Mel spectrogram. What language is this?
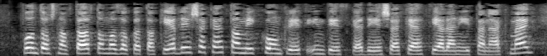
Hungarian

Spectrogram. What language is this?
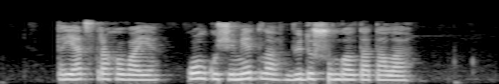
Mari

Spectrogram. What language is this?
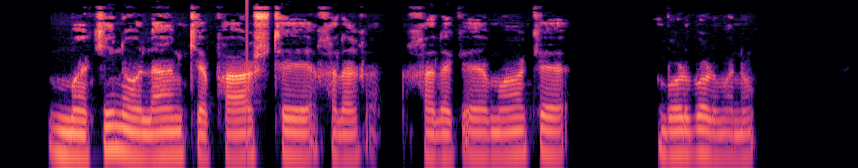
Gawri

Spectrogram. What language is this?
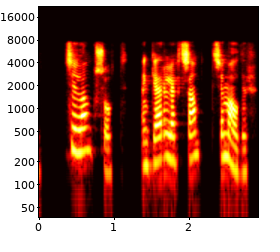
Icelandic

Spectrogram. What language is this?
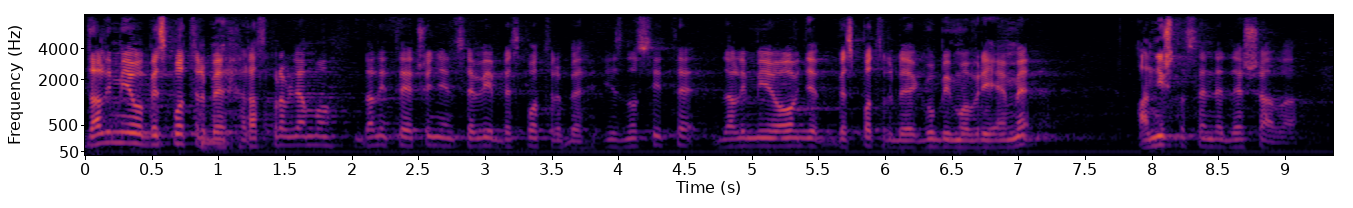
Croatian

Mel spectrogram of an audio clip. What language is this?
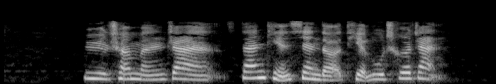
Chinese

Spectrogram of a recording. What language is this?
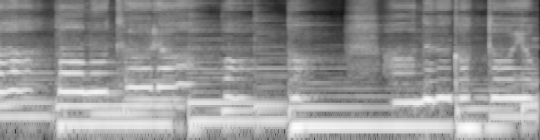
Korean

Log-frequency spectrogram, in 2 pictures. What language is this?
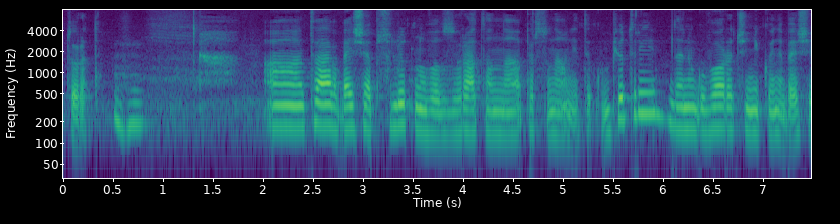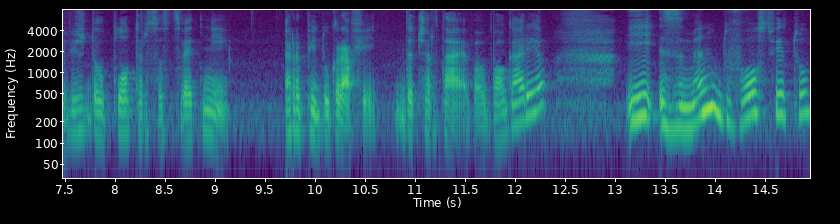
Bulgarian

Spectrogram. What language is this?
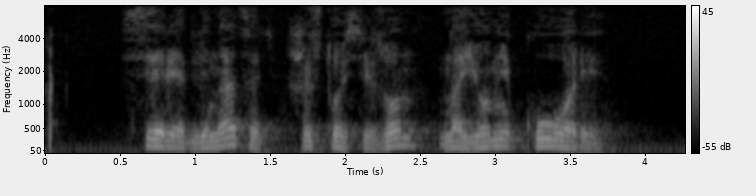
Russian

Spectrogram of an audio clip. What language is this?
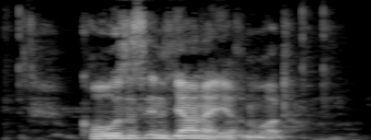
German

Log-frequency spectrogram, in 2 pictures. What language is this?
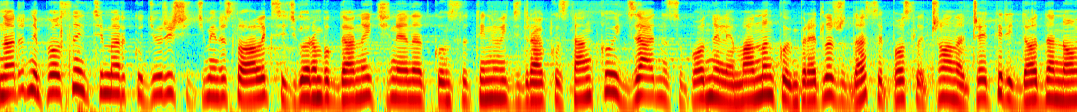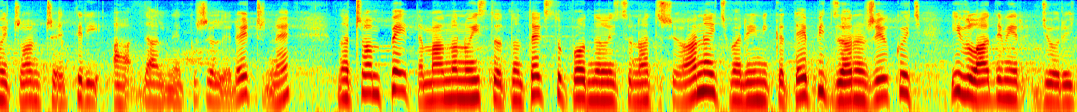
Serbian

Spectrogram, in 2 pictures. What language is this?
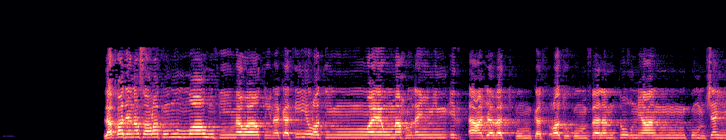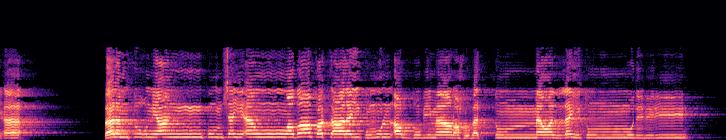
Arabic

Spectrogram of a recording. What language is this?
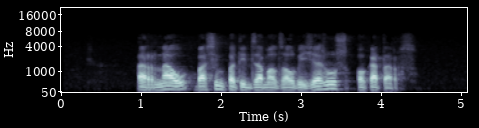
Catalan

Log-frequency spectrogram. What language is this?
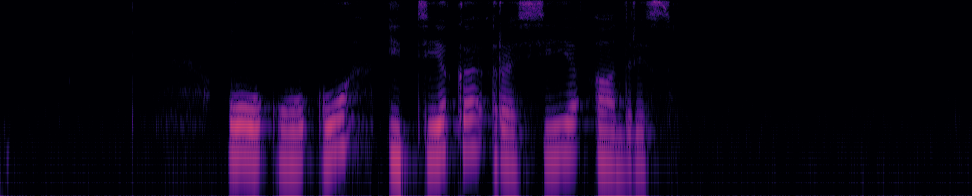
Russian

